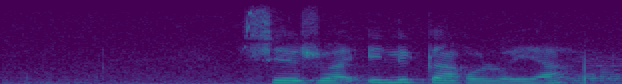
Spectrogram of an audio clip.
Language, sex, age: Southern Sotho, female, 19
